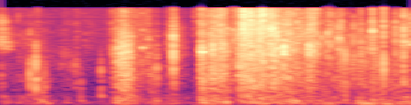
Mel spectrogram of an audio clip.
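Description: Packaging in a box of Scentsy testers being handled and sorted through by hand: irregular rustling and crinkling with small crackles, starting about half a second in.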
